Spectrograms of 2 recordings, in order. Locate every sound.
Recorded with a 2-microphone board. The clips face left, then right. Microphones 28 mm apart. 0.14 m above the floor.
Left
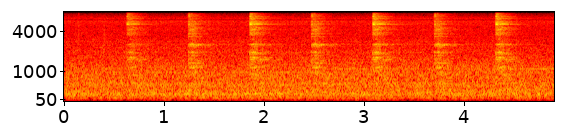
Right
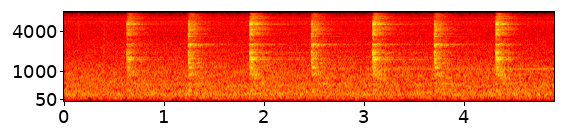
0.6 s ticking: 45° right (ahead or behind), 1.5 m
